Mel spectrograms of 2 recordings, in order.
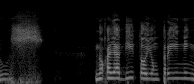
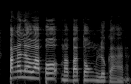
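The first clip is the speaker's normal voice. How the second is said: usual speaking voice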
